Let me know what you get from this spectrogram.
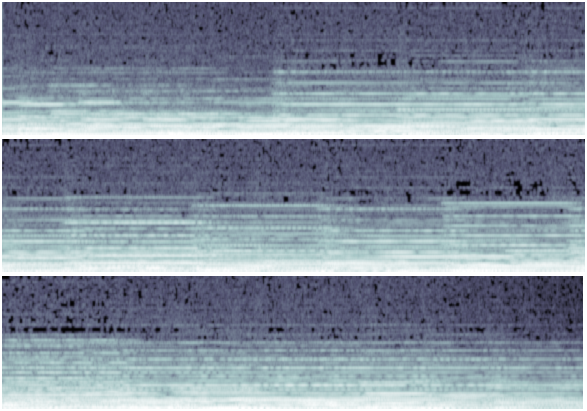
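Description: Organ music playing slow, sustained chords over changing bass notes, beginning to fade near the end.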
